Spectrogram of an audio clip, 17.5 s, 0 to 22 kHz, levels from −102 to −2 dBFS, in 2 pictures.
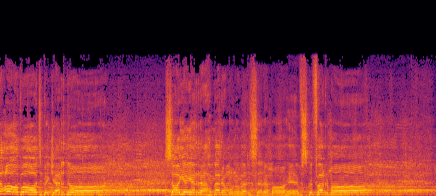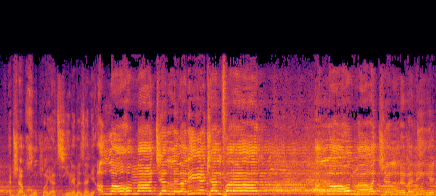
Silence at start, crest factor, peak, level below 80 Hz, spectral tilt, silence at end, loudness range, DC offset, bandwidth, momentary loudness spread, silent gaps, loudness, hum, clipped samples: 0 s; 14 dB; -2 dBFS; -50 dBFS; -2 dB/octave; 0 s; 6 LU; under 0.1%; 16 kHz; 9 LU; none; -16 LUFS; none; under 0.1%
